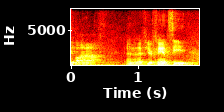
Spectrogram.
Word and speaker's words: Banach: Stefan Banak.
